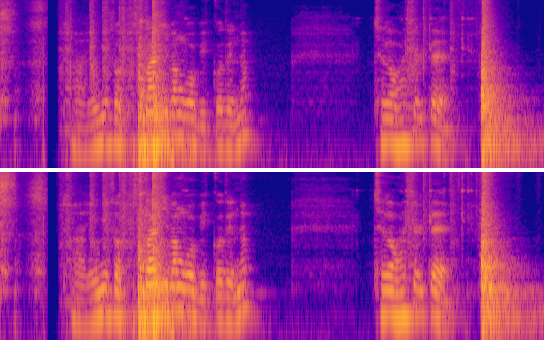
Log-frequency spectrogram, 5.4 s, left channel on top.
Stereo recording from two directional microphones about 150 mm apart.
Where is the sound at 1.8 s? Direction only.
30° right (ahead or behind).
